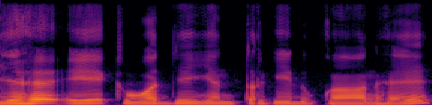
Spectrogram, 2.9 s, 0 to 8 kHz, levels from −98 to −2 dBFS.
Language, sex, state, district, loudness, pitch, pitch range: Marwari, male, Rajasthan, Nagaur, -35 LUFS, 130 Hz, 125-140 Hz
